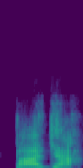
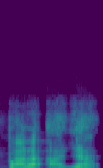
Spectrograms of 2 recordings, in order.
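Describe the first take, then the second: First: 'Para' is clipped and run into 'allá'. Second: Every syllable of 'para' is fully pronounced. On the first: This is how Panamanians speak. "Así, así hablamos" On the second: This is how others say it. "en vez de decir"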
